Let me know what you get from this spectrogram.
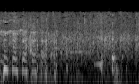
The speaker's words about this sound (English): Yo, we have a dearth of applause today.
